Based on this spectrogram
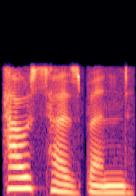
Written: househusband

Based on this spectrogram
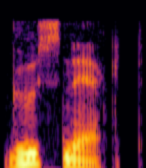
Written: goosenecked

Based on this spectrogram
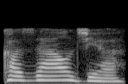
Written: causalgia

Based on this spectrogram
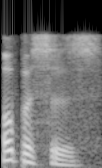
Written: opuses

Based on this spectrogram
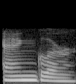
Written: angler

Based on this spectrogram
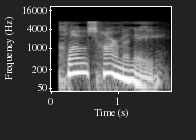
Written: close harmony

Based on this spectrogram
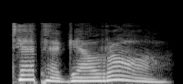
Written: Tepe Gawra

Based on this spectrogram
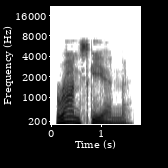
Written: Wronskian

